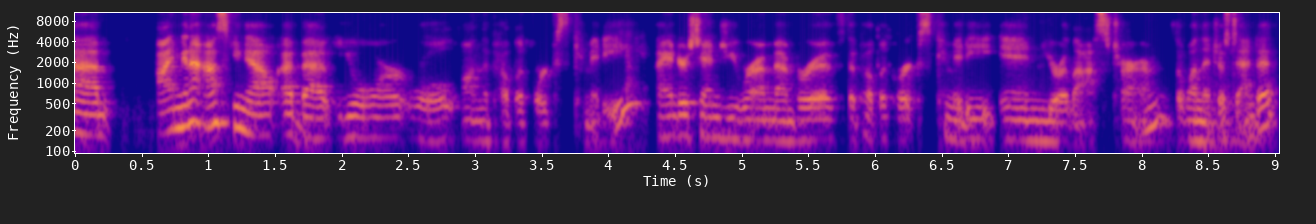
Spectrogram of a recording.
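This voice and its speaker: Lively in intonation, a woman with a very deep, low pitch speaks at a fairly quick pace. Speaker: inquiry counsel. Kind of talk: formal questioning at inquiry. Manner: fast.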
